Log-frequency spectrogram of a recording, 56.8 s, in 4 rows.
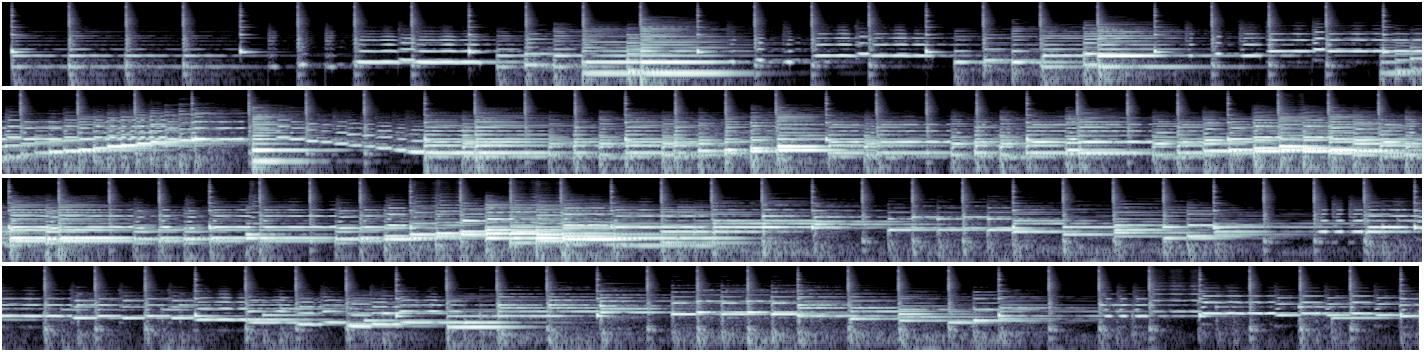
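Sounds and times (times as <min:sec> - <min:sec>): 
piano: 0:00.0 - 0:56.7
fast flute: 0:03.5 - 0:06.1, 0:07.3 - 0:09.5, 0:11.6 - 0:19.9, 0:22.0 - 0:36.5, 0:41.5 - 0:48.5, 0:53.6 - 0:56.7.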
